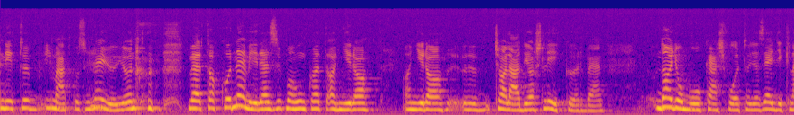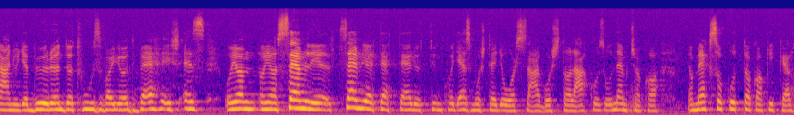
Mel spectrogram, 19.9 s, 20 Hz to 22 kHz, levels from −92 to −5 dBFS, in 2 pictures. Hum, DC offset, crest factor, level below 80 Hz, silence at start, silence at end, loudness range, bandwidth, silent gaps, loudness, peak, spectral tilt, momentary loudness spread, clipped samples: none; under 0.1%; 18 dB; -54 dBFS; 0 s; 0 s; 7 LU; 16 kHz; none; -24 LUFS; -6 dBFS; -5 dB/octave; 11 LU; under 0.1%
